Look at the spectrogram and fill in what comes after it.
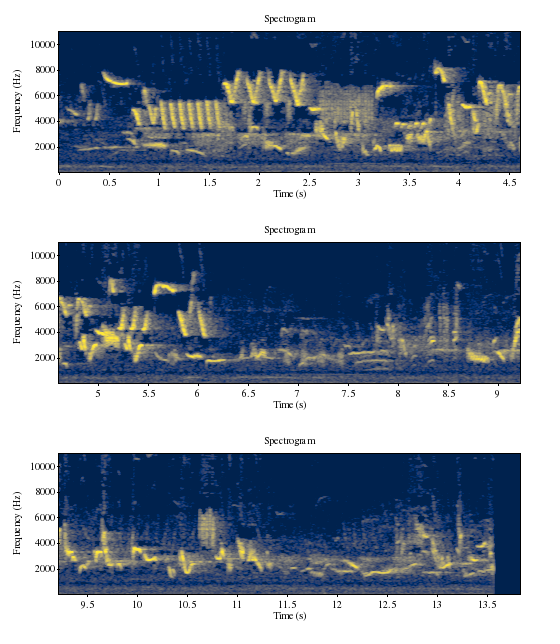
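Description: Birds chirping and singing in many quick, overlapping calls and trills, cutting off abruptly near the end.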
